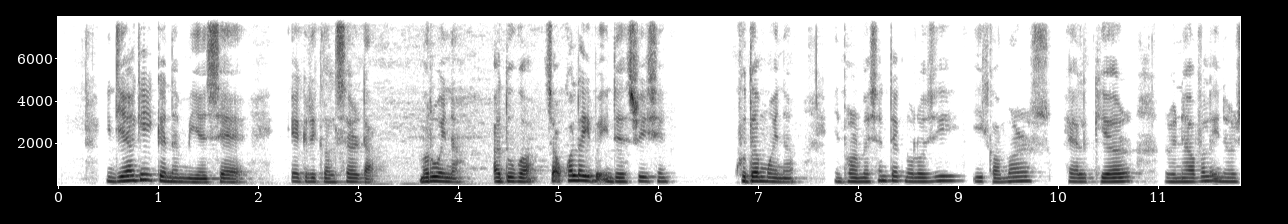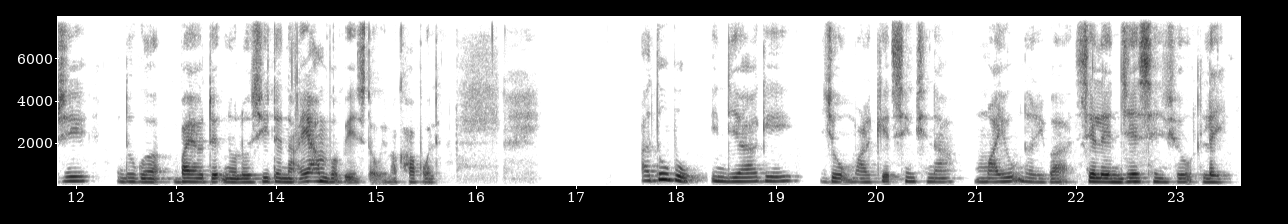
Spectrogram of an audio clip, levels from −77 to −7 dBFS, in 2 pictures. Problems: background sounds at intervals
